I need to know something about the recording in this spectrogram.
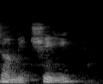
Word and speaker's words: amici: example is amicus amici the sound of the seas changes a bit in ecclesiastical latin pronunciation because they have soft seas but their soft seas aren't like ours they're ch like the italians so amiku michi masculine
